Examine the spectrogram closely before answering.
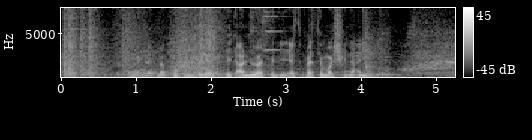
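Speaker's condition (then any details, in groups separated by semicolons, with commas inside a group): Deafness; near-total hearing loss since age one, secondary damage of smallpox vaccination, court-recognized vaccine damage, hearing aids; speaks unusually clearly for a deaf person, learned tones through body and hands from opera-singer father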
